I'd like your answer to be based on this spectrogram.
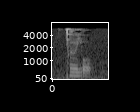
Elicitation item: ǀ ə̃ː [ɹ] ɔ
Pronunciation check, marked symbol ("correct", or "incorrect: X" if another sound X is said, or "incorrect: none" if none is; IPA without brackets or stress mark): incorrect: j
